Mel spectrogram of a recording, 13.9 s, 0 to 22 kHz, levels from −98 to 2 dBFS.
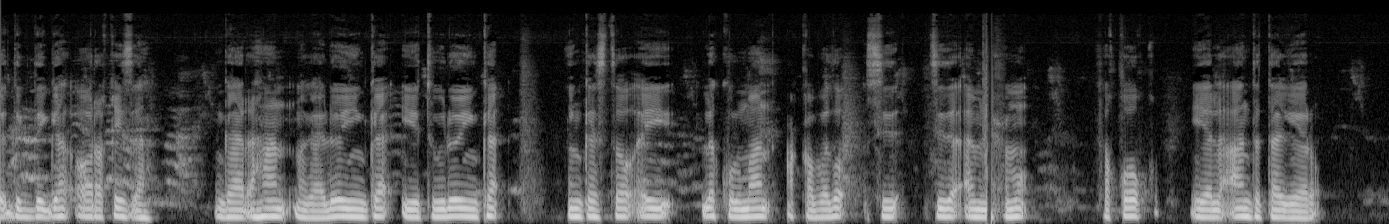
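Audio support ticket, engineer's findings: Intermittent contact, 9.83–9.94 s: speech drops out abruptly with crackle at both edges and faint hiss in the gap, which lasts about 49 ms. Probable component: loose cable or plug in the signal chain. Mechanism: the conductor briefly separates, so signal stops; contact bounce at make and break produces the crackle.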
